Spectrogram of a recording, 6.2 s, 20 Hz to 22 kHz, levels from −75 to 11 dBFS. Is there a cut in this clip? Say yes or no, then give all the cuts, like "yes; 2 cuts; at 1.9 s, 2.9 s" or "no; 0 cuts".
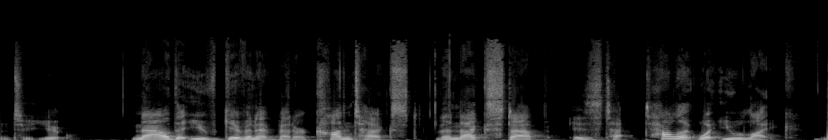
yes; 1 cut; at 4.7 s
